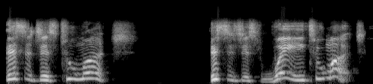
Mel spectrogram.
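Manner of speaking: mock overwhelmed student. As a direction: drag it out like it's all too much.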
